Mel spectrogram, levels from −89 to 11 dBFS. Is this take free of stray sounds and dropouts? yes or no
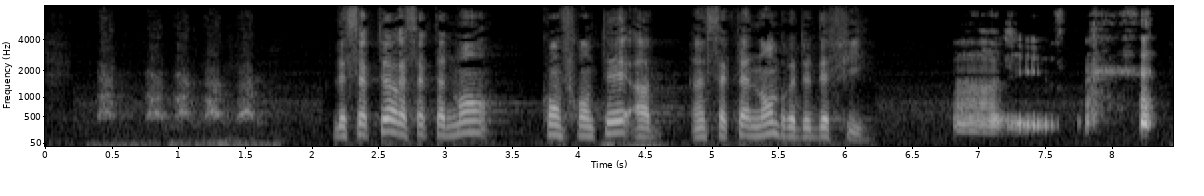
no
